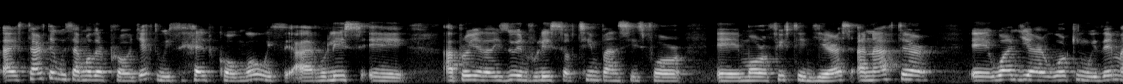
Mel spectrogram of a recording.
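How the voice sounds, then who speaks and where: A middle-aged woman with a Spanish accent, a veterinarian answering interview questions haltingly over an internet call. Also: mid-range voice, steady tone, dull audio. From Spain. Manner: halting, many restarts and fillers. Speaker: veterinarian and primatologist guest. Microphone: video call.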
